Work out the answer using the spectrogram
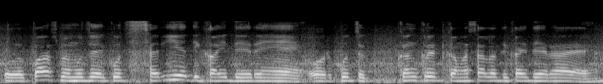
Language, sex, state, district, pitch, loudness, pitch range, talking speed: Hindi, male, Rajasthan, Bikaner, 170 Hz, -15 LUFS, 160-175 Hz, 190 wpm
